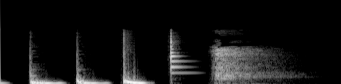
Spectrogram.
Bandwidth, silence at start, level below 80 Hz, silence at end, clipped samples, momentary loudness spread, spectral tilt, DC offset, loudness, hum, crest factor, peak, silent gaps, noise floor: 5.2 kHz; 0 s; -16 dBFS; 0.9 s; 0.3%; 14 LU; -9.5 dB/octave; under 0.1%; -15 LUFS; none; 14 dB; 0 dBFS; 0.17-0.26 s, 1.60-1.66 s; -59 dBFS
